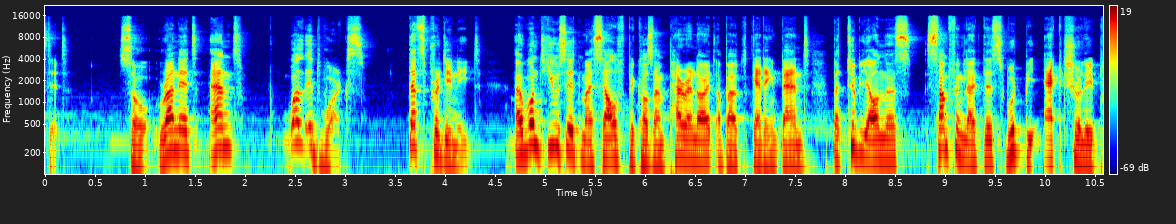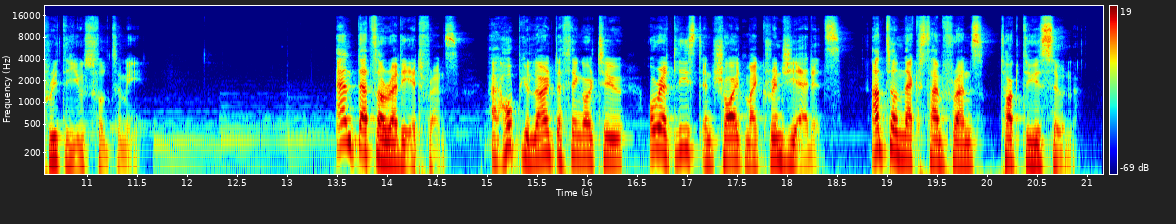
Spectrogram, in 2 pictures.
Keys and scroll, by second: 0.6 2, 2.8 3, 3.8 \, 4.8 5, 7.0 \.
